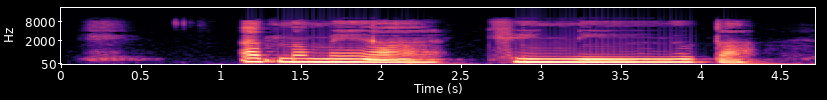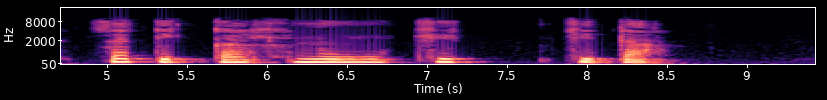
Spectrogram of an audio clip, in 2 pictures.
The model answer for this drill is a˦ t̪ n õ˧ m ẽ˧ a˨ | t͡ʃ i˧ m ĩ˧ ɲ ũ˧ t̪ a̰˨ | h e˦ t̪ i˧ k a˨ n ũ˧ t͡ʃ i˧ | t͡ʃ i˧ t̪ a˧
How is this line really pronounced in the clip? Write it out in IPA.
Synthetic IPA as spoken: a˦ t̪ n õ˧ m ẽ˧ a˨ | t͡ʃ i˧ n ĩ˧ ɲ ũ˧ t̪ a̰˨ | s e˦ t̪ i˧ k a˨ n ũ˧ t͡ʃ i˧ | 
